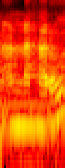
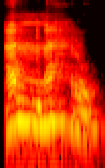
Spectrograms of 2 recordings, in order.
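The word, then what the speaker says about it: النَّهْرُ: Nah, itu bacanya bukan an-naharu tapi an-nahru.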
